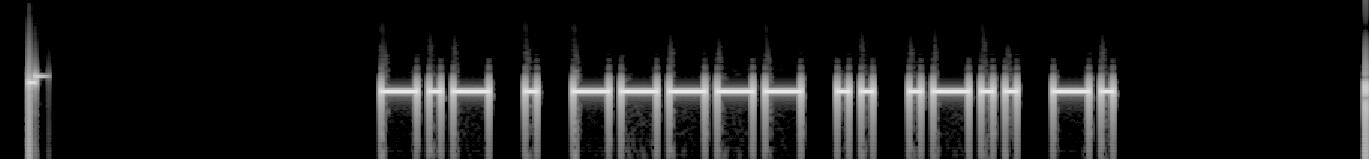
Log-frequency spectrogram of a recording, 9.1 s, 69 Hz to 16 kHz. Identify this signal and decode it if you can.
Morse code, heard as a keyed tone, about 16 wpm, 700 Hz. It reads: KE0ILN
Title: USA Call Signs - 6 Characters - Repeated 2x - 15wpm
